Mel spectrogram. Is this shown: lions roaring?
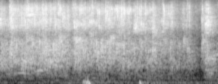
no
